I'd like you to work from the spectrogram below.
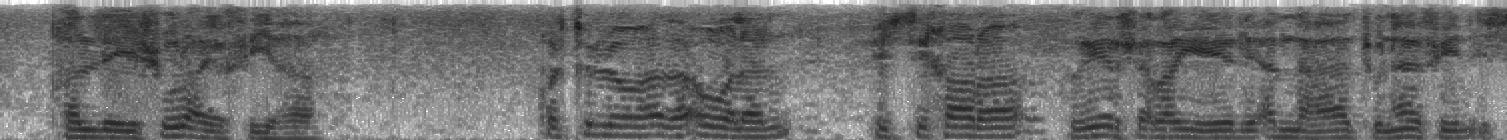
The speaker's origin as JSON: {"language": "Arabic", "town": "Damascus", "region": "Damascus Governorate", "country": "Syria", "said": "هذه كانت تستعمل عندنا في دمشق،"}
